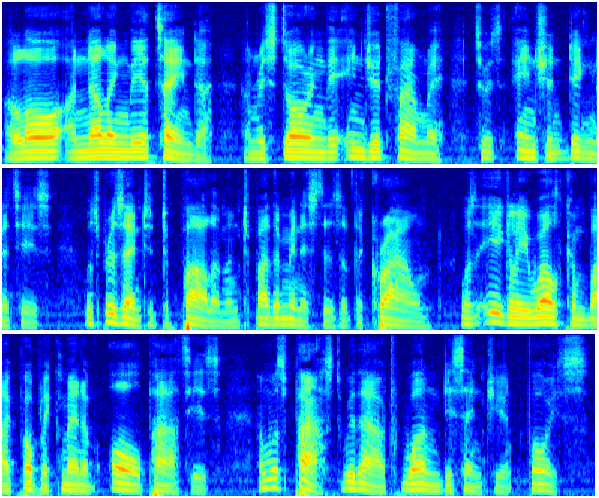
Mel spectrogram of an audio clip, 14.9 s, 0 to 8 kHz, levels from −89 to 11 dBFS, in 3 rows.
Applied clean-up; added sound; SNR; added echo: none; none; none; none.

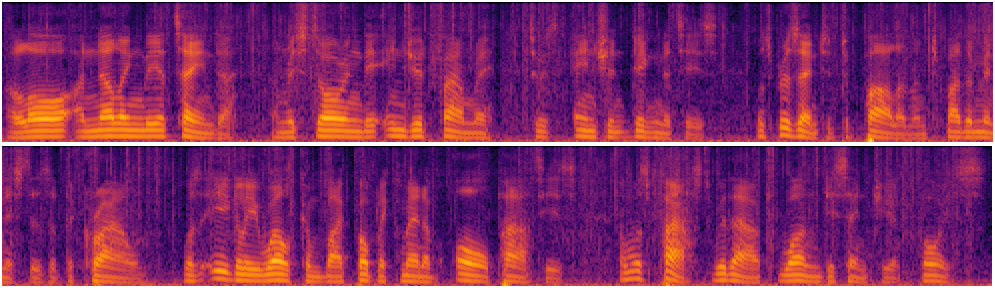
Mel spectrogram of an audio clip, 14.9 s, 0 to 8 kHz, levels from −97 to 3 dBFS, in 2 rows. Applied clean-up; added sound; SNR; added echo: none; Fire; 19 dB; none.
